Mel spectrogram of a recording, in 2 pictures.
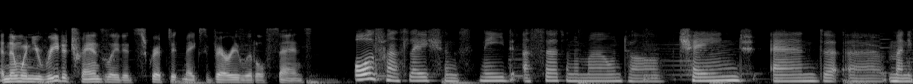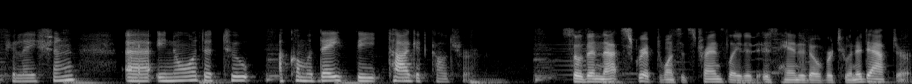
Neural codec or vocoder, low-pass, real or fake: none; 5.4 kHz; real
